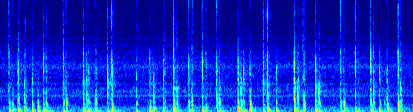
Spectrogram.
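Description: Typing on a computer keyboard: irregular key clicks, several a second, as a short phrase is typed.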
